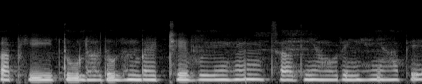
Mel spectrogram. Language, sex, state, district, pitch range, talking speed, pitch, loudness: Hindi, female, Chandigarh, Chandigarh, 205-215 Hz, 170 wpm, 215 Hz, -18 LUFS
